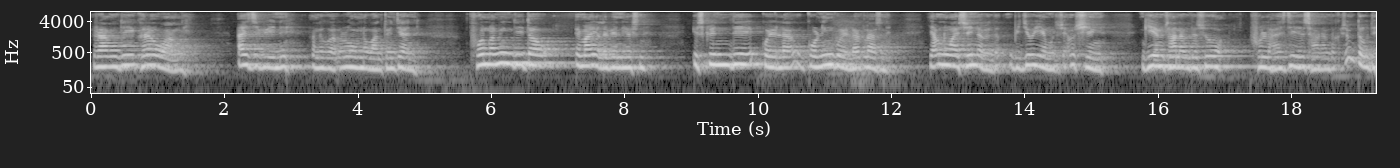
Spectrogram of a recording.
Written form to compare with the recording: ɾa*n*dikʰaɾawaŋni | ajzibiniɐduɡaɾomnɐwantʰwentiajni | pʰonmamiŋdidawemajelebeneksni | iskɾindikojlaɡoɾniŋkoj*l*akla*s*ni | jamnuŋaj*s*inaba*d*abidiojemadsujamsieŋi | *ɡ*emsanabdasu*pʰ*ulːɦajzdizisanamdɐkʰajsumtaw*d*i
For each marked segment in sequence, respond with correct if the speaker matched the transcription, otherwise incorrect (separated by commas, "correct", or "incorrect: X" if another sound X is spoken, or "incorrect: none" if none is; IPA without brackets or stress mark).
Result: incorrect: m, correct, correct, correct, correct, correct, correct, correct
